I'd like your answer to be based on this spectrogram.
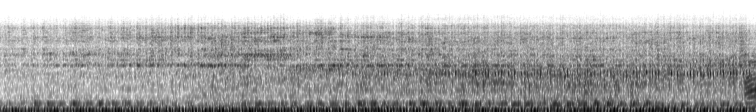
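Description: A buggy engine idling after being restarted and thawed from freezing, loud and close with a steady low rumbling throb that holds evenly throughout.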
